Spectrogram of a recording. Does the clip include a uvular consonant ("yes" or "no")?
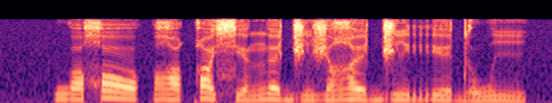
yes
